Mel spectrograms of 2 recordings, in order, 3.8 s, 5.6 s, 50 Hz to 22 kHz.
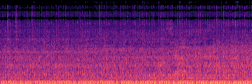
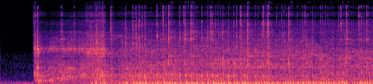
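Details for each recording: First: IH 424 gas utility tractor with large-bore carburetor jet, rain cap clanging at startup: deep, steady low thumping at idle, about three to four beats a second, even throughout; strong, healthy-running engine. Normal idle. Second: IH 424 gas utility tractor at start-up, rebuilt starter, large bore carburetor jet making it smoke more; runs rough and lumpy with loose uneven metallic clanging from the exhaust rain cap flapping until the engine smooths out.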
